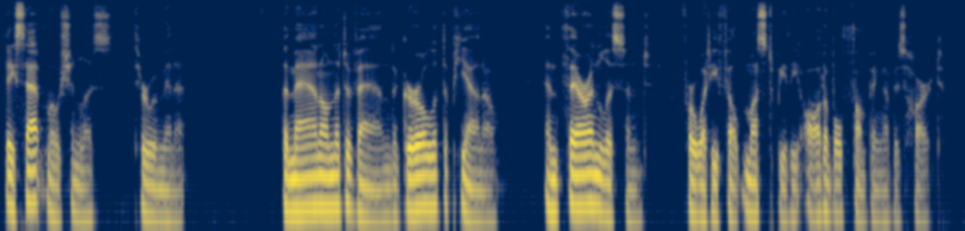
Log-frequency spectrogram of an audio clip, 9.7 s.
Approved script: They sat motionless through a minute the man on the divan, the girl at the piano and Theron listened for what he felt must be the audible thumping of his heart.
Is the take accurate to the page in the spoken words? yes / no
yes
